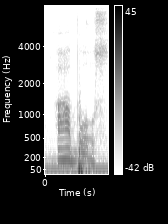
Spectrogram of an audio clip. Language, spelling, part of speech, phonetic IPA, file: Latvian, ābols, noun, [ɑ̂ːbuo̯ɫs], Lv-ābols.ogg
- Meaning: apple fruit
